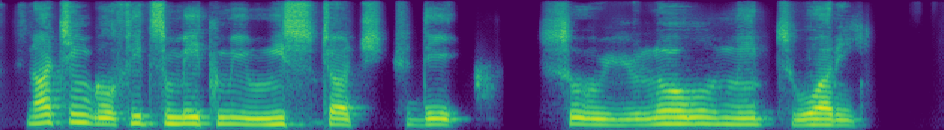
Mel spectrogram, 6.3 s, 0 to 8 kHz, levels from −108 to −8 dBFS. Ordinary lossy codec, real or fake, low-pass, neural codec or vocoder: none; fake; none; codec, 16 kHz, 1 kbps, X-Codec, HuBERT features, trained on balanced general audio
